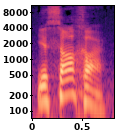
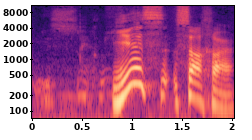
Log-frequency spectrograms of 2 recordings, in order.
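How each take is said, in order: First: The s sound is pronounced only once. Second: The s sound is pronounced twice, split across syllables. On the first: It follows the reading that sounds one letter only. "Following Ben Asher would mean Yisachar" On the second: It follows the reading that sounds both letters. "The first sin has the Shva. The second sin has the Kamatz"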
